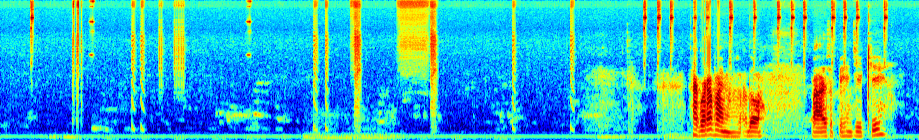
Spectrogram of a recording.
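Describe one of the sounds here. Short electronic game blips and clicks sound now and then.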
